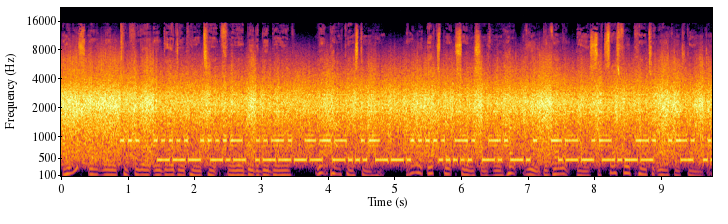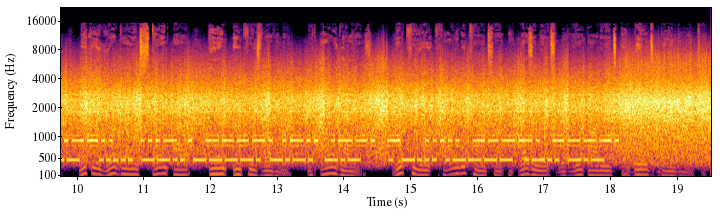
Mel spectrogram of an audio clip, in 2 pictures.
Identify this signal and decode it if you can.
Morse code, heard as two keyed tones, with radio static and speech in English. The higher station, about 21 wpm, 910 Hz: S54FOA 5NN EMA NR? VE9LPT 599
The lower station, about 22 wpm, 460 Hz: OK1BG 5NN WY TU 5Z9CK EB1LK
